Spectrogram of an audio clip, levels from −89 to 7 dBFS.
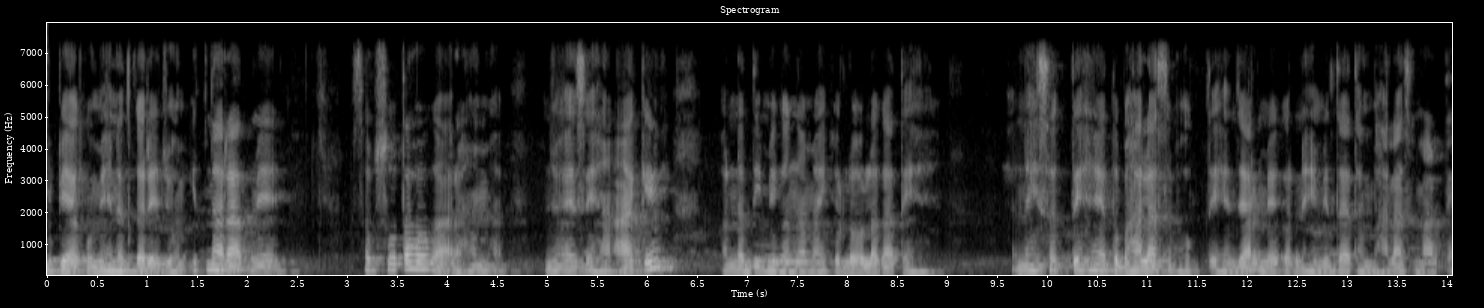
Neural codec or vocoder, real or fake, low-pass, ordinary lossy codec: none; real; 7.2 kHz; none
